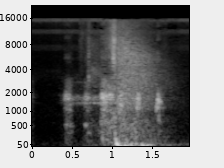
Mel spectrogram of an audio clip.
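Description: Whip crack sound effect: a sharp, loud snap with a swishing edge, standing out briefly among softer sounds.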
